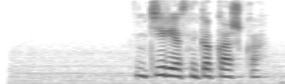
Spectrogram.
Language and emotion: Russian, angry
